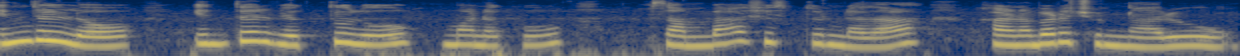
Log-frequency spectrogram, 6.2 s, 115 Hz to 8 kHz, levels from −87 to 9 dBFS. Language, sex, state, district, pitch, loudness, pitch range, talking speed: Telugu, female, Andhra Pradesh, Guntur, 280 Hz, -16 LUFS, 260-315 Hz, 60 wpm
